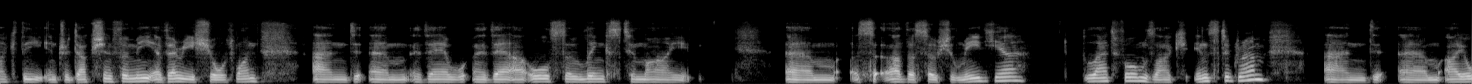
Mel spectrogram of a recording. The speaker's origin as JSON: {"language": "English", "country": "Lithuania", "first_language": "Lithuanian", "second_language": "English", "said": "my native language, Lithuanian"}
